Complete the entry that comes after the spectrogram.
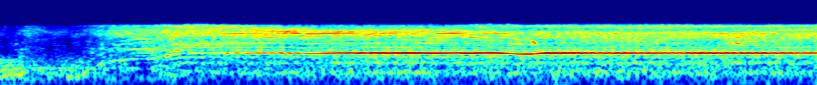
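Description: A vehicle engine revs up about a second in and is held at high, steady revs, as in a burnout, with a brief dip in pitch about five seconds in.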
